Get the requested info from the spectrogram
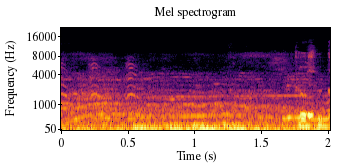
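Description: R&B music with a heavy bass line playing from a nearby parked car's stereo, heard from inside another car. A few brief pitched vocal sounds come in the first half second, and a man starts talking at the very end.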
